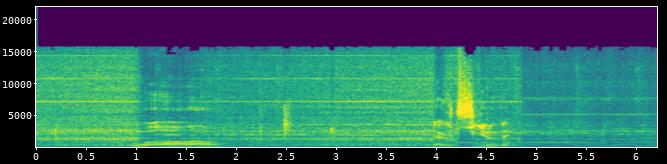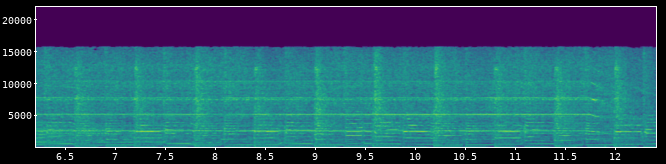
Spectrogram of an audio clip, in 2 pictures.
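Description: A powerful air blower, used to pump air into a homemade air hockey table, roars in a loud, steady whoosh nearby, while a man exclaims excitedly over the noise.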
